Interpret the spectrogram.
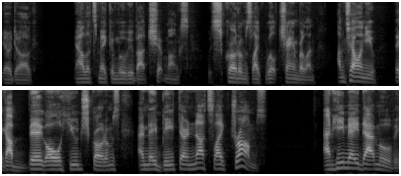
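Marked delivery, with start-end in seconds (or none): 0.0-4.7 hushed, leaning-in stage half-whisper. Acting out the director pitching a new movie to Hayao Miyazaki: imitating someone half-whispering. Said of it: "leans into Hayao Miyazaki and whispers".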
